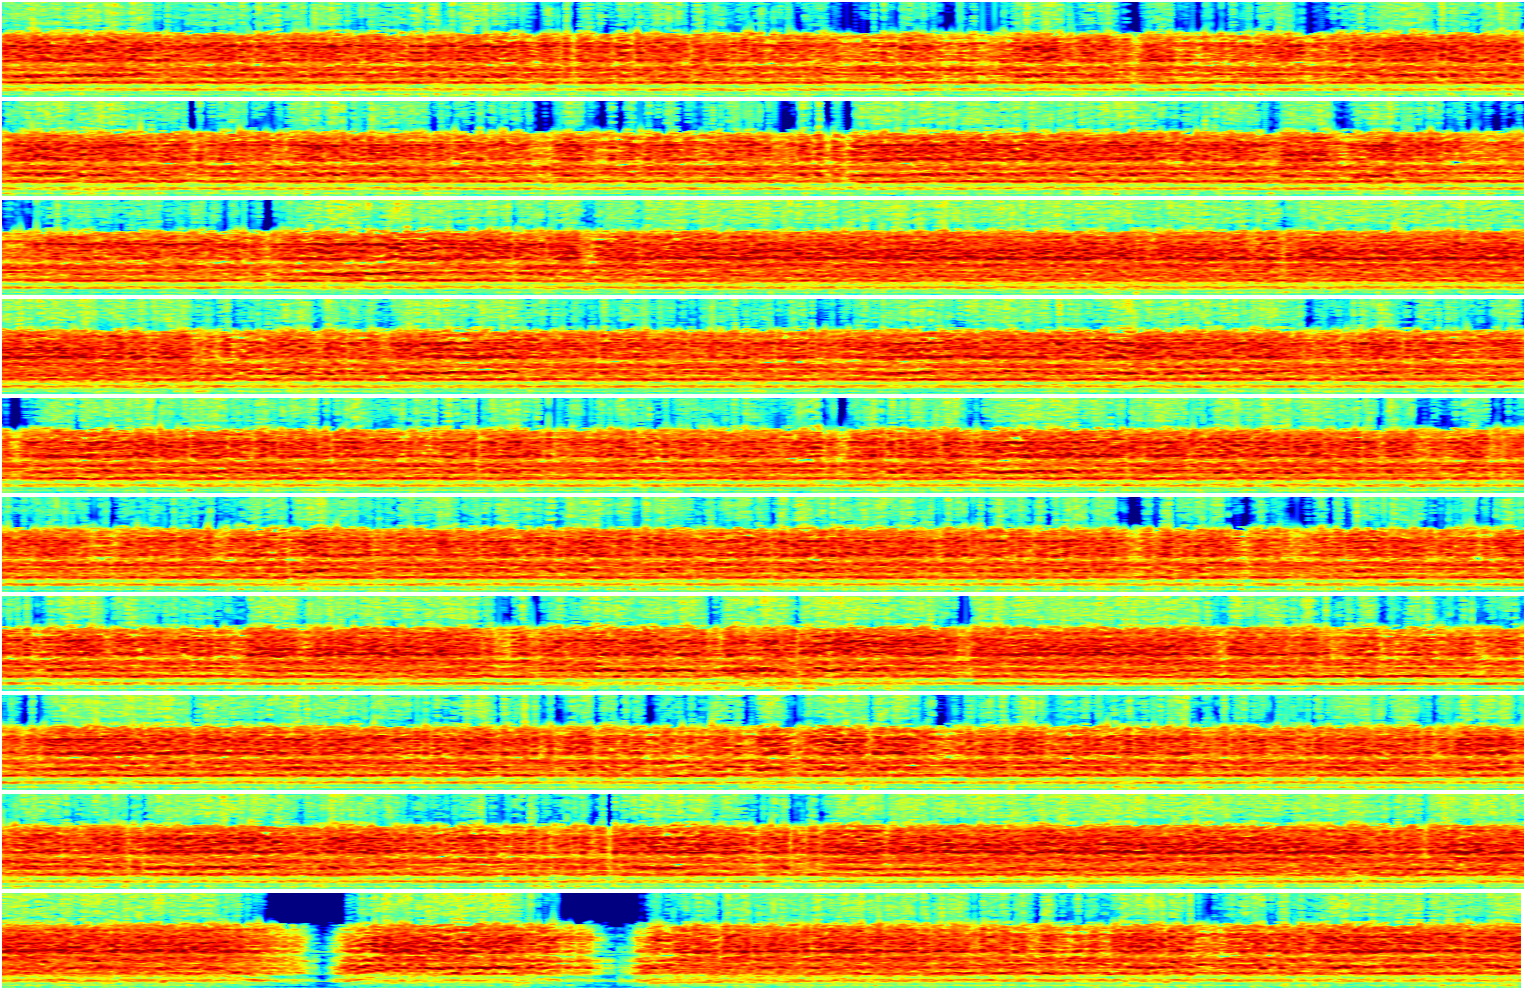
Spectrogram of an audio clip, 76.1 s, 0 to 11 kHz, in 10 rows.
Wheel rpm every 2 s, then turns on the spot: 230, 230, 230, 230, 230, 230, 230, 230, 230, 210, 210, 220, 230, 230, 230, 230, 230, 230, 230, 230, 230, 230, 240, 220, 210, 220, 230, 230, 230, 240, 230, 230, 220, 210, 180, 110, 200, 230.
70-72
